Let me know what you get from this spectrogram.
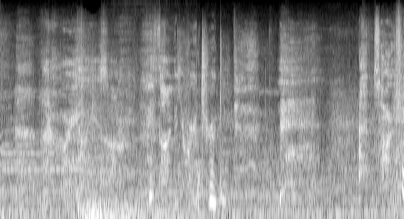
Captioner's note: whispers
